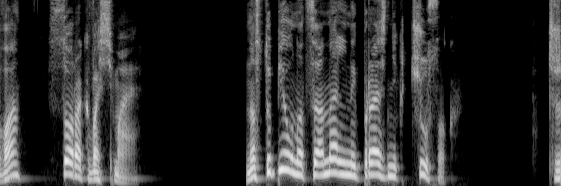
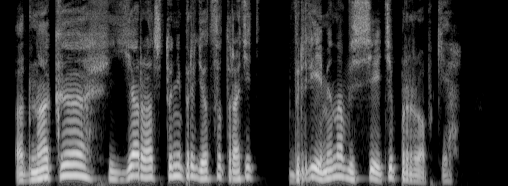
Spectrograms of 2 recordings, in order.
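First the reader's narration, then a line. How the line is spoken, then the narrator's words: Muttered. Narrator (Russian): пробормотал Чжэ-Ву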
